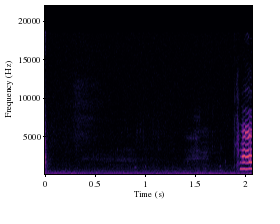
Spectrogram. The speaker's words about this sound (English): Is that fun for a baby? Yes, you are such a kitty.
